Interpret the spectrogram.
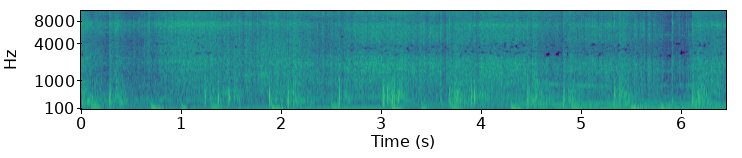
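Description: Aerial fireworks bursting in quick succession, with a dense crackle of many small pops and bangs, over music with a deep, steady bass line.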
